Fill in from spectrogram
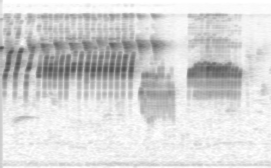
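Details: Young canary song meant to coax a canary that has stopped singing: rapid chopped trill of high notes, then buzzy harsh bursts, loud and energetic.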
